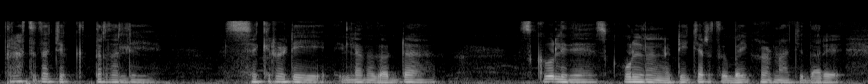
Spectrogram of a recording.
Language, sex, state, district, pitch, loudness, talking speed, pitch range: Kannada, male, Karnataka, Shimoga, 100 Hz, -29 LUFS, 90 wpm, 95-115 Hz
